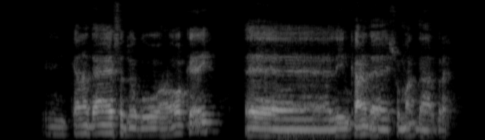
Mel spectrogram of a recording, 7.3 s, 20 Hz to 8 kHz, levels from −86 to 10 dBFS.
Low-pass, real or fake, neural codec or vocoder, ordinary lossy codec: none; fake; codec, 16 kHz, 8 kbps, FreqCodec, larger model; none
